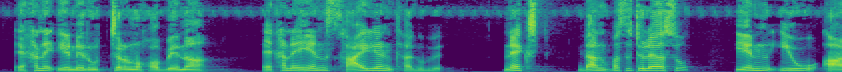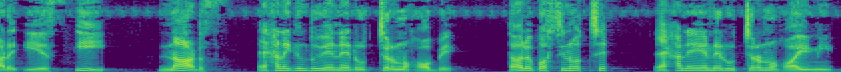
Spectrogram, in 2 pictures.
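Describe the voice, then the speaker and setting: A man's voice: high voice, a little mellow. A man teaching English phonics step by step, patiently asking questions and answering them himself. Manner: patient, asks and answers his own questions. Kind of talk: step-by-step classroom explanation.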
